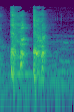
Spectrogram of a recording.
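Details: A child told to sit down and rest gives two short coughs, each with a double burst, in a quiet room; cough.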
